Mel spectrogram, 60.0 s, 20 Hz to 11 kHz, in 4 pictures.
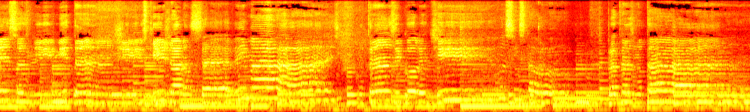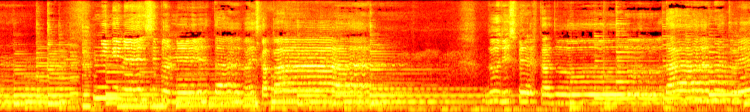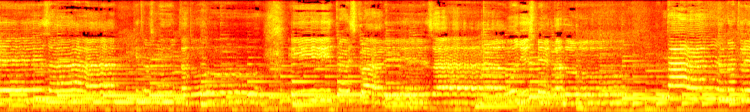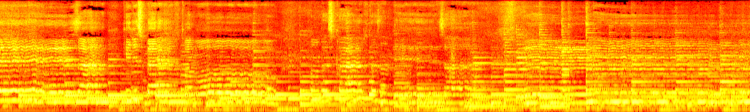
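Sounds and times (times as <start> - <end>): classical guitar playing: 0.0 - 60.0
man singing without words: 0.0 - 60.0.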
